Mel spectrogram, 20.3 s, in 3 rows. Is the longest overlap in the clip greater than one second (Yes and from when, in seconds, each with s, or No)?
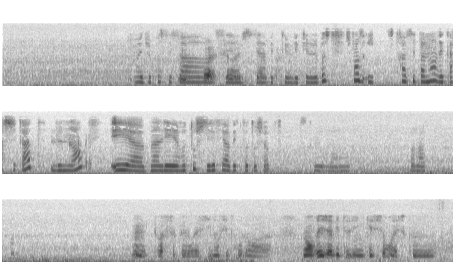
Yes, from 2.6 s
